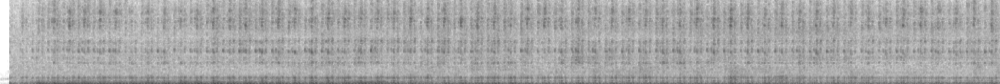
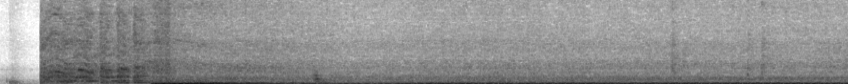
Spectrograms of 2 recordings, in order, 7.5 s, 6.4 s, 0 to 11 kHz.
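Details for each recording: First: RAM 1500 petrol V8 (DS/DT) idling, engine bay: fast light tick, about four per second, over the rumble from a cracked exhaust manifold; fix is replacing the manifold. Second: RAM 1500 5.7 L Hemi V8 after replacing cracked factory exhaust manifolds with aftermarket ones: cranks, catches and settles into a steady, deep, even idle; the former manifold tick is completely gone.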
